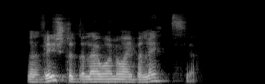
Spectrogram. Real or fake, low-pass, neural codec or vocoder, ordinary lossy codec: fake; 10.8 kHz; codec, 44.1 kHz, 7.8 kbps, DAC; AAC, 32 kbps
